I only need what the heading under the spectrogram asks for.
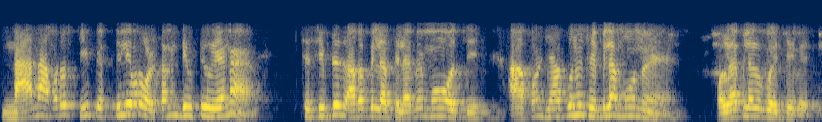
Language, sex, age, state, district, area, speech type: Odia, male, 30-45, Odisha, Mayurbhanj, rural, conversation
